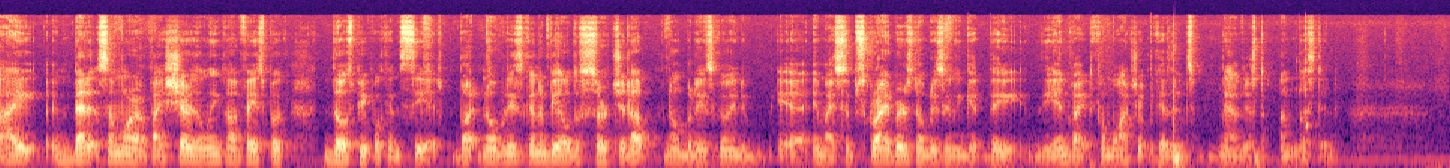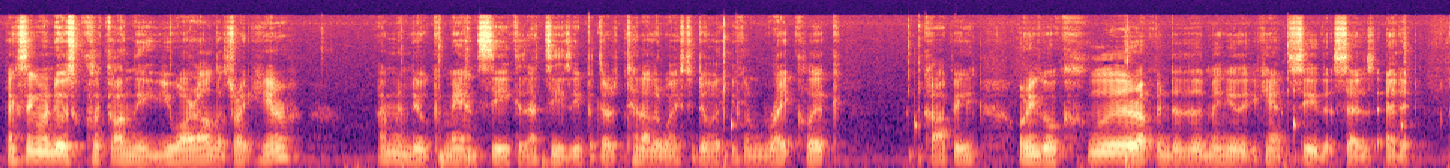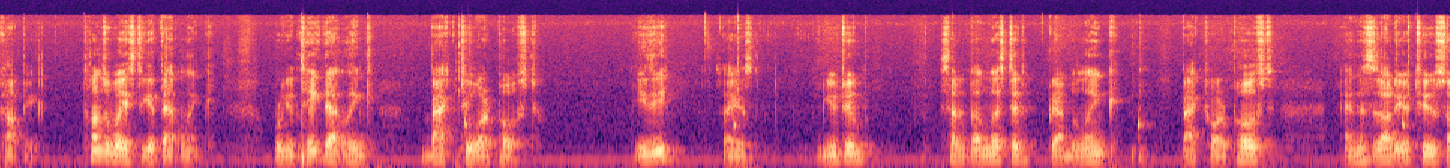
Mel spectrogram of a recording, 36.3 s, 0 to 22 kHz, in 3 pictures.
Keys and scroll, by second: 15.6 super+c.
